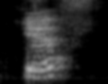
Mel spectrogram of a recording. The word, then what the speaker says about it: GIF: It's like gift, but you took the T off, right? It's like a little tiny present for you. Here's a little video. It's a tiny present. It's a GIF.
